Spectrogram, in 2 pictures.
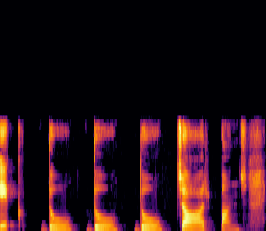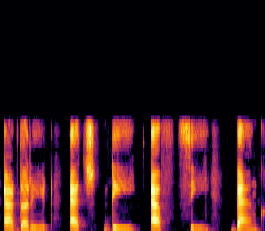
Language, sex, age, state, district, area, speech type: Punjabi, female, 18-30, Punjab, Muktsar, urban, read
